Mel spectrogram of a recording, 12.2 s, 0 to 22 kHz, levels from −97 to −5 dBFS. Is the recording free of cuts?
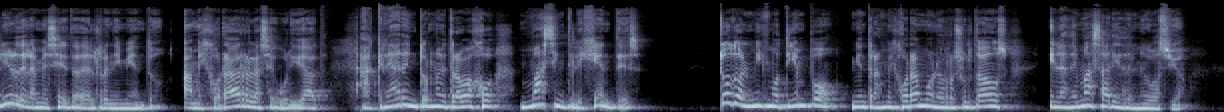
yes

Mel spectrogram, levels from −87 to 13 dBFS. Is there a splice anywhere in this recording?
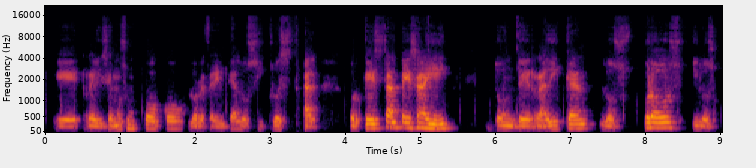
no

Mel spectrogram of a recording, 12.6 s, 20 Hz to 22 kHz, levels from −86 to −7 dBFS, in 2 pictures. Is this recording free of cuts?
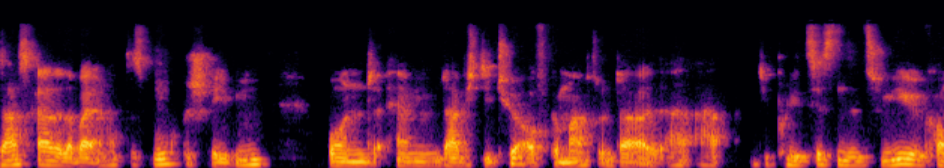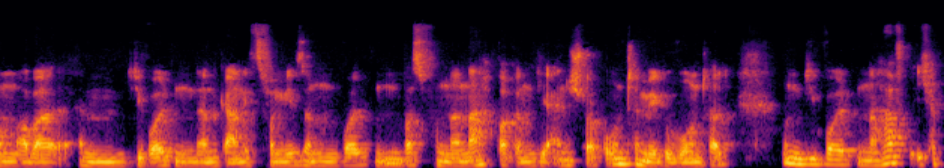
yes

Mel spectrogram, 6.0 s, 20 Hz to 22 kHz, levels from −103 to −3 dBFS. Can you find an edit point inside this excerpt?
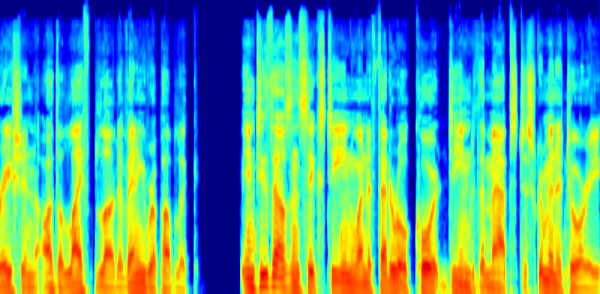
yes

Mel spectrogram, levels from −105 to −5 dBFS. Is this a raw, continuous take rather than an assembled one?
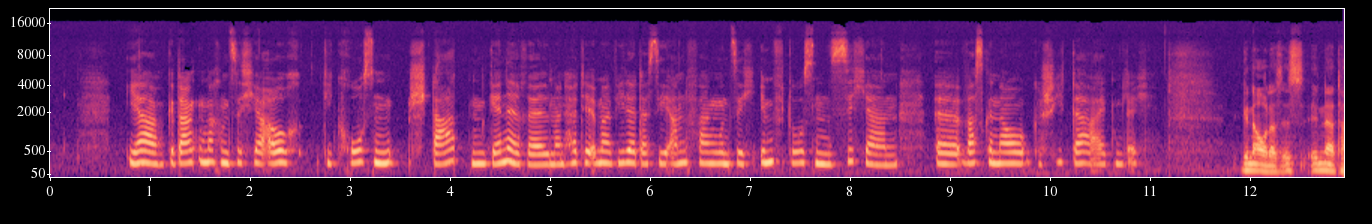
yes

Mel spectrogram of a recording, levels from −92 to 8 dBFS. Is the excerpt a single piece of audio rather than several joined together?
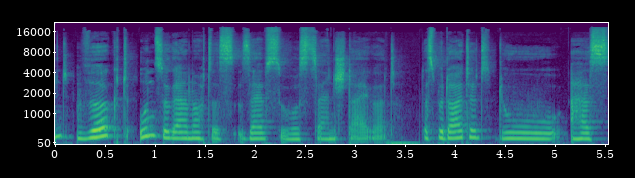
no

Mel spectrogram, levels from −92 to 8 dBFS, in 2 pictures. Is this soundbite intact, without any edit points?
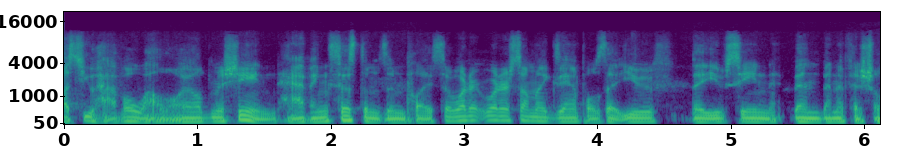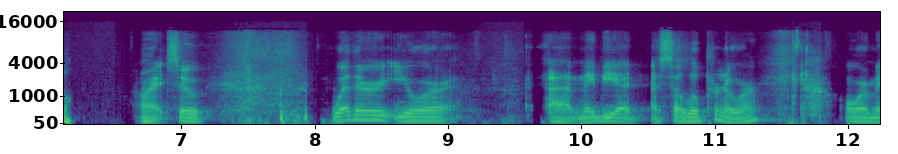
yes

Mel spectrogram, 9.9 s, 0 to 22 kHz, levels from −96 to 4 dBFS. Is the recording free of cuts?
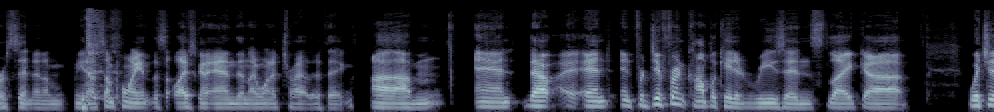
no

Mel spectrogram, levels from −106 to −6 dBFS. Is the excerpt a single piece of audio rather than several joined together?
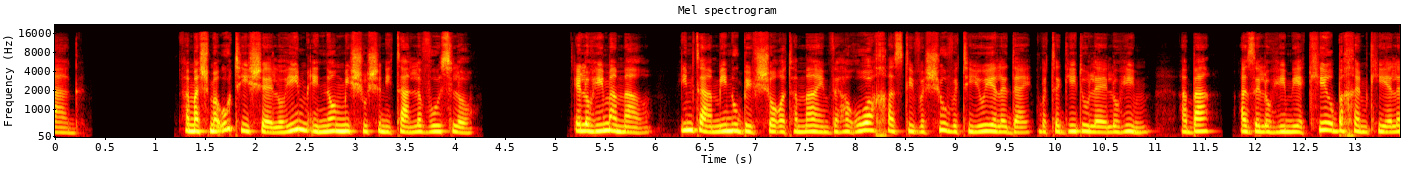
no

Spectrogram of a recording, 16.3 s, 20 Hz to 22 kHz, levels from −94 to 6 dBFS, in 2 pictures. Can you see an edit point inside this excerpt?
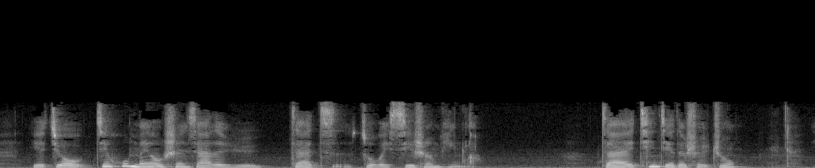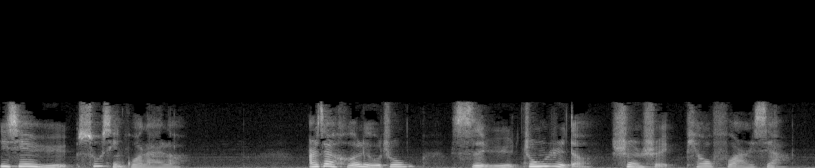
yes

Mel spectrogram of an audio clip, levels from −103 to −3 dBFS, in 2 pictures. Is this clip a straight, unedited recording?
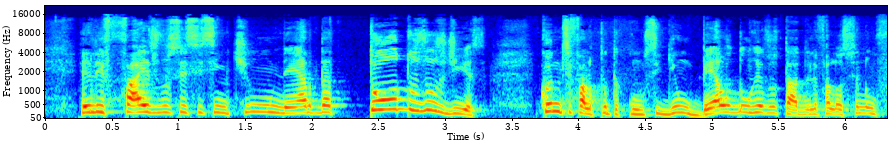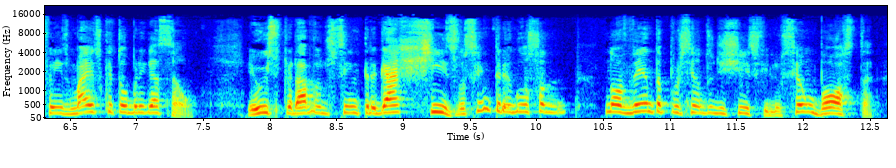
yes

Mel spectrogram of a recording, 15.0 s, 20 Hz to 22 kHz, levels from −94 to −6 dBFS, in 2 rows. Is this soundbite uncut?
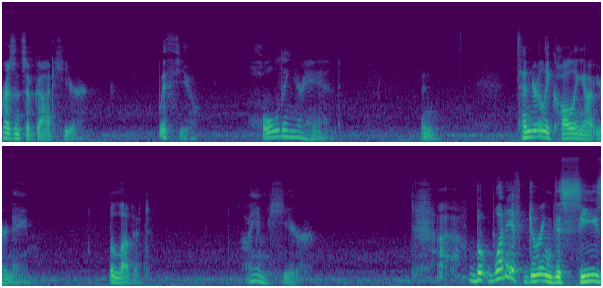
no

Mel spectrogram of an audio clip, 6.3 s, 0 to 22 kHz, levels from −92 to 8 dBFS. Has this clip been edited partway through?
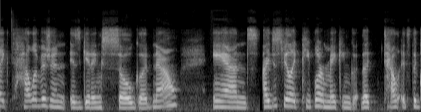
yes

